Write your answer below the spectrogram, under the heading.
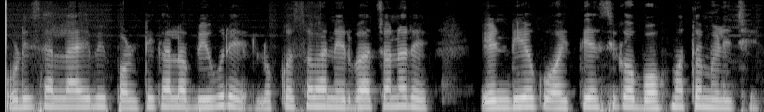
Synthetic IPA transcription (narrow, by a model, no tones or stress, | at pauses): po̰ɽisalajbʱipɔliʈikalɔbiwɾelokɔsɔbʱaniɾbat͡ʃɔnɔɾe | eɳɖiɔkuɔjt̪iɦasikɔbɔɦumɔt̪ɔmiɭit͡ʃʰi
